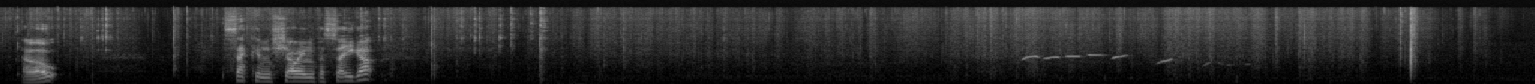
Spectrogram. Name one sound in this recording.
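Plastic packaging rustles and crinkles in a man's hands.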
